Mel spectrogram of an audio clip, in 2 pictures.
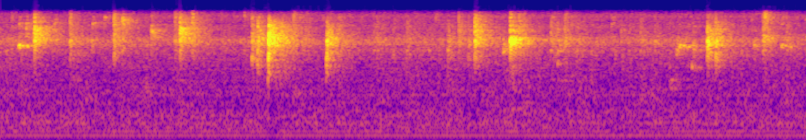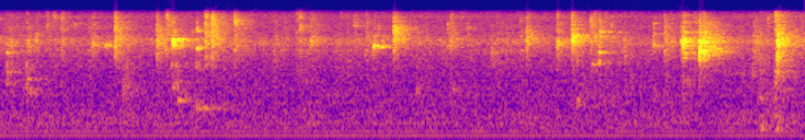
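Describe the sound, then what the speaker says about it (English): Acidic water pours from an Athena water ionizer into a container, a steady close splashing stream with repeated bright trickling bursts and drips over a low mechanical hum. "I'm going to pour some acidic water too, and then turn this off."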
